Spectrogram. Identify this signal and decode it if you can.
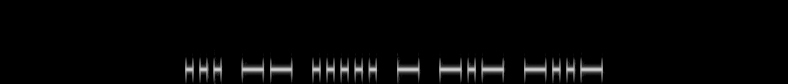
Morse code, heard as a keyed tone, about 17 wpm, 700 Hz. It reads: SM5TKX
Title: DXCC-100 Call Signs - 6 Characters - Repeated 2x - 17wpm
